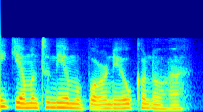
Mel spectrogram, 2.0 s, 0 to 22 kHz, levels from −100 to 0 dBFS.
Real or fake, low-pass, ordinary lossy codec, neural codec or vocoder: fake; 5.4 kHz; none; codec, 16 kHz, 0.2 kbps, FocalCodec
